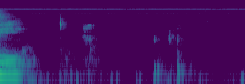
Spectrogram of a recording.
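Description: The end of a spoken word, then a few faint, scattered clicks.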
